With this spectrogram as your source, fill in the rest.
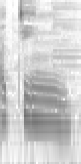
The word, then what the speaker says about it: จริง: ไม่ ออก เสียง เรือ อย่าง เช่น คำ ว่า จริง จอ อีก โง่ จริง เนี่ย เรา จะ ไม่ ออก เสียง ร เรือ นะ คะ เวลา เขียน ทำ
